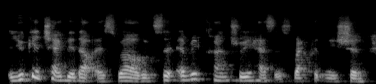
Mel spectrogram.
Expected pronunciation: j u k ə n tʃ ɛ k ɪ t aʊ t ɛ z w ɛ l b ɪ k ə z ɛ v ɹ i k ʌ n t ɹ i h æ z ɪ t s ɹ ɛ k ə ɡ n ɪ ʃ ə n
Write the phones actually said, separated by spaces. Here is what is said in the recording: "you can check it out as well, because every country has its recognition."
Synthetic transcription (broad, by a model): j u k ə n tʃ ɛ k ɪ t aʊ t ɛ s w ɛ l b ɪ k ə ɛ v ɹ i k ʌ n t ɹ i h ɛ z ɪ t s ɹ ɛ k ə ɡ n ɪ ʃ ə n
